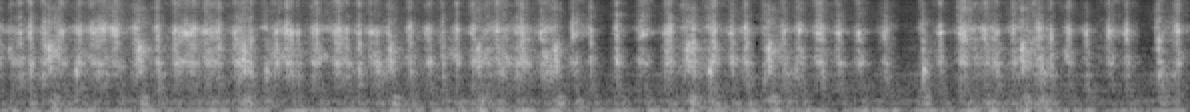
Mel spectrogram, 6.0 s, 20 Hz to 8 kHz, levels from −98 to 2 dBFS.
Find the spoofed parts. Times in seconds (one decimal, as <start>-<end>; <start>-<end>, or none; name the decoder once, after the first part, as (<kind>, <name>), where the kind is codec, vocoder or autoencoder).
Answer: 0.0-6.0 (vocoder, HiFi-GAN)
